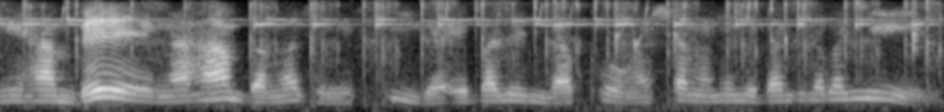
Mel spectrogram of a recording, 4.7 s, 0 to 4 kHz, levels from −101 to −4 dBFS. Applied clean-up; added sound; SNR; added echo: none; Cutlery, silverware; 7 dB; none.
